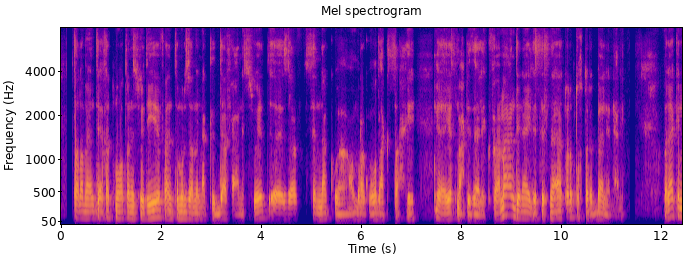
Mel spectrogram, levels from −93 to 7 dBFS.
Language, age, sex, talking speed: Arabic, 40-59, male, 130 wpm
